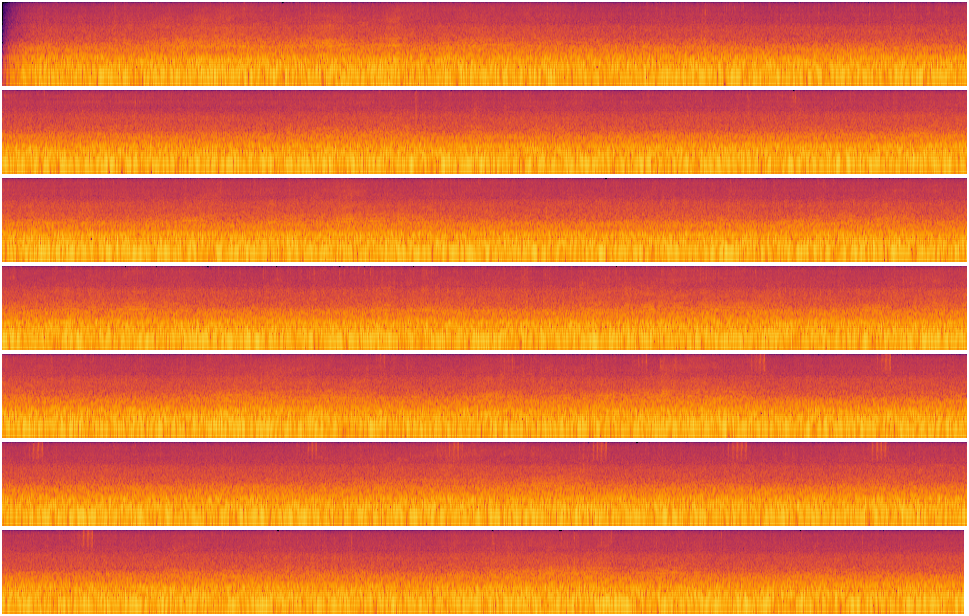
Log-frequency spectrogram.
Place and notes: shotgun at the entrance of the bee house, world listening day, recorded together with Ginte Zulyte.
